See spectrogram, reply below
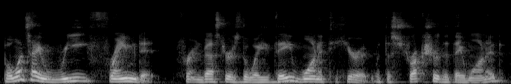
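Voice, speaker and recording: Speaking as an interview guest, a middle-aged venture capitalist from the US recounts his story with sincerity, revising his words as he goes. He has a mellow, expressive mid-range voice and keeps a moderate pace.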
